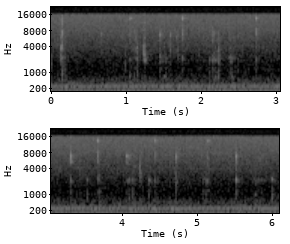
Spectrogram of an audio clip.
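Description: Near silence: a steady low hum with faint, scattered computer mouse and keyboard clicks.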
